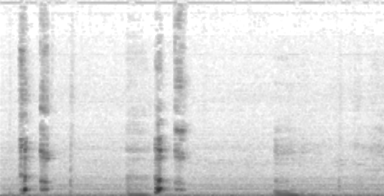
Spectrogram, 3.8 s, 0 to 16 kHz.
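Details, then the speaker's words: Young woman unable to fall asleep, hiccupping on and off for about 15–20 minutes: a few sharp, abrupt breath catches with short vocal squeaks between quiet pauses; hiccups. "oh excuse oh excuse me I'm really trying to fall asleep but I can't can't do to these hiccups hiccups"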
